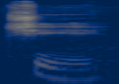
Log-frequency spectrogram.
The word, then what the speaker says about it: ki: Yeah, I mean, I usually hear it said chi. Chi. Is it ki? It can be pronounced either way.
